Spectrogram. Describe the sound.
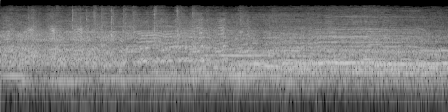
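A large crowd holds a long, low, drawn-out chant of "cruise" that sounds like booing, a steady loud roar of many voices sustained for the whole stretch.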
